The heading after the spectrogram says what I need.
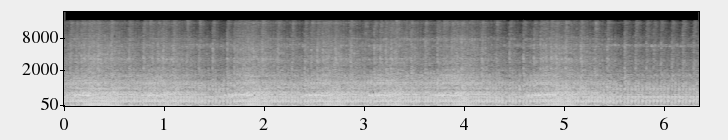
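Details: Yamaha TZR 250 3XV two-stroke twin, warmed up, one spark plug out so a single cylinder runs while its air/mixture screw is set to cure carb imbalance (cooler-running side); steady buzzy raised idle with slight rhythmic swell, idle to be reset to 1500 rpm.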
